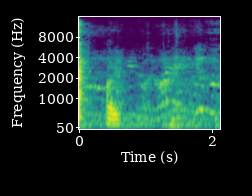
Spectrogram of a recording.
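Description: Speech: a woman says a short word, with children's voices in the background. There is a sharp click right at the start.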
